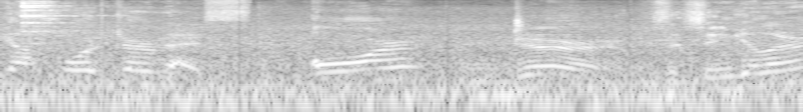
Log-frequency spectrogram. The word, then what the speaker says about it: hors d'oeuvres: Like a hors d'oeuvres. Hors d'oeuvres. Is it singular? There is an S, but the S is silent.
